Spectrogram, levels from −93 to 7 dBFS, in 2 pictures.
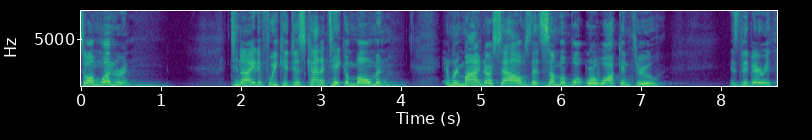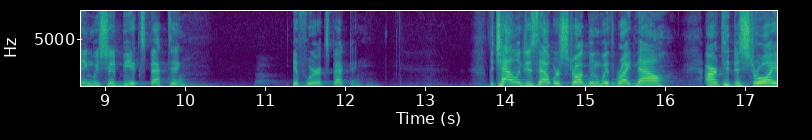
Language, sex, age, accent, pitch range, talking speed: English, male, 50-69, American, 235-275 Hz, 155 wpm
